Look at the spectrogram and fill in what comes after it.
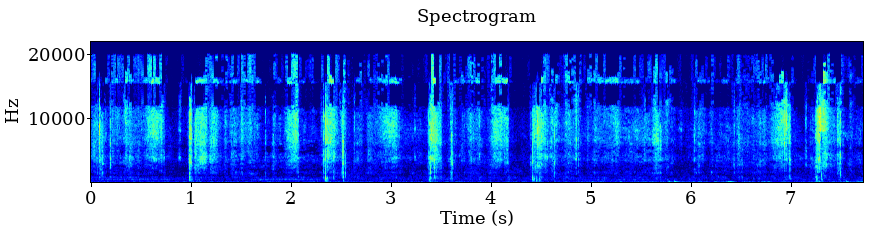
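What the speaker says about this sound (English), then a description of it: "Easy to shuffle." Ashati Oracle cards being shuffled by hand, with repeated crisp riffles and sharp flicks at irregular intervals over soft rustling, close and fairly quiet.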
